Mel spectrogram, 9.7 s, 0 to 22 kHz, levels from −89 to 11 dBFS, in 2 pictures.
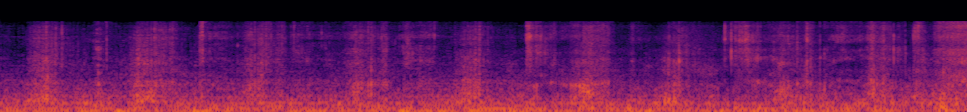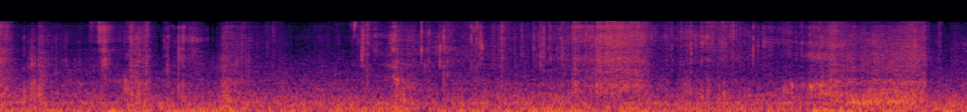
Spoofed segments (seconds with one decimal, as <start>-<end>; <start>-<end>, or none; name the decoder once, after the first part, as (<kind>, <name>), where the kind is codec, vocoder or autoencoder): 2.6-5.5 (codec, HILCodec)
